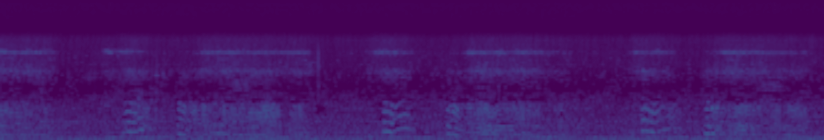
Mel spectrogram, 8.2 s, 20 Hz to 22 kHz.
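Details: Sleeping 5-week-old snoring: soft, irregular snuffling snores about 23 a minute over steady room hum.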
